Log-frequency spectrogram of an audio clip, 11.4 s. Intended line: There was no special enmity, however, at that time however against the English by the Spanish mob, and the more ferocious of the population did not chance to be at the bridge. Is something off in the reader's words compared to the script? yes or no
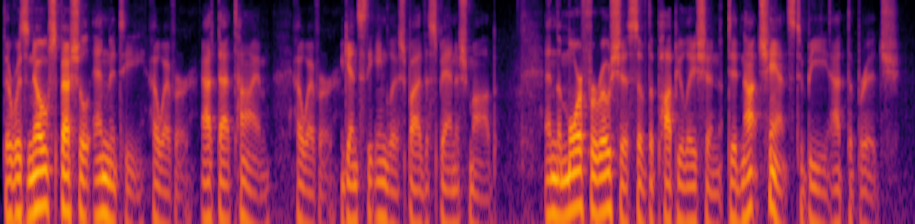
no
